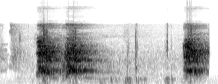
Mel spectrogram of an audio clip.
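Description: A dog barks a few sharp times close by, with two strong barks and softer yips and whimpers between them, and no voices over it.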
